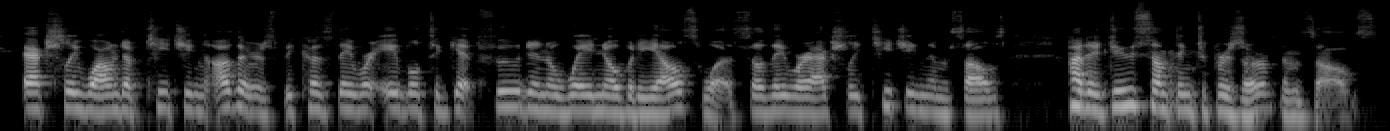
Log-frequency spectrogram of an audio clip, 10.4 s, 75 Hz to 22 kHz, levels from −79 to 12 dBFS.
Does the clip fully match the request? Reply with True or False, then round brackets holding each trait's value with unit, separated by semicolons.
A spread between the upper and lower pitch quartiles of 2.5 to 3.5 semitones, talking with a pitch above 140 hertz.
True (2.9 semitones; 185 Hz)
